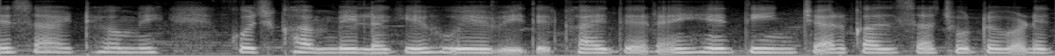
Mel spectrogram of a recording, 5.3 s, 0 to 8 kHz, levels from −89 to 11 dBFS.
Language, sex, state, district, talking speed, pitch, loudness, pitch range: Hindi, female, Uttar Pradesh, Gorakhpur, 180 wpm, 205 Hz, -16 LUFS, 200-220 Hz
